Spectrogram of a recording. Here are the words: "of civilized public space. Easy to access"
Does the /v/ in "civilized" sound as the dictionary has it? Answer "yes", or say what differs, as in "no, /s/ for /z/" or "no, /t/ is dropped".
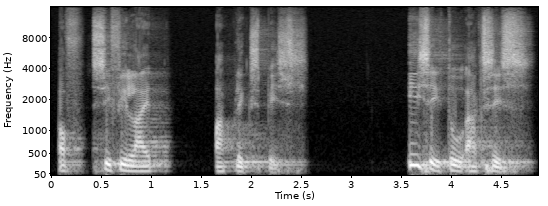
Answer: no, /f/ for /v/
